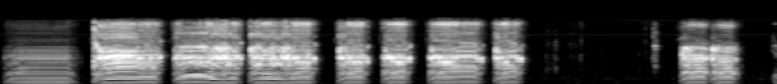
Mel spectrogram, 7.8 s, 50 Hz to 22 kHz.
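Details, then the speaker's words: Desoldering tool vacuum pump, used while working on an Amiga 2000, with nothing in the barrel: short buzzing bursts with a sagging droning pitch; weak suction, owner suspects the baffle/vacuum chamber. "Okay, that's what it sounds like with nothing in the barrel. I don't think it's working."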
